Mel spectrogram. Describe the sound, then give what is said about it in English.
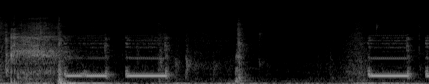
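An outgoing phone call's ringback tone plays in a steady double-pulse pattern, two short buzzing tones, a pause, then the pair again, clear over a faint hiss. “Here we go. It's ringing. No. It's ringing.”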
